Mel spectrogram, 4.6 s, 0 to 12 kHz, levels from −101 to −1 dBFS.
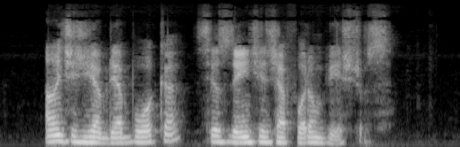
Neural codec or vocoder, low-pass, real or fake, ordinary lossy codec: none; 10.8 kHz; real; AAC, 32 kbps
